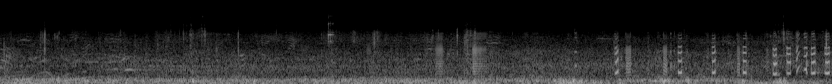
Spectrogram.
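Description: XP Deus metal detector giving short, repeated pitched beeps from about six seconds in as the coil passes over buried metal. The beeps build into a strong, high target signal, a "scream". Before that there is only a low steady background noise.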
